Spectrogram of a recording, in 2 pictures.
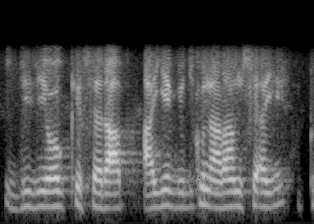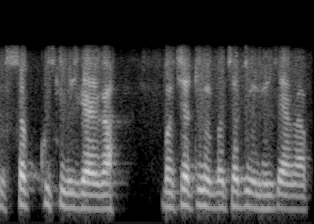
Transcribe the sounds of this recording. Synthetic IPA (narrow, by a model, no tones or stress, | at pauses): d͡ʒiːd͡ʒiːoːɡ̚kesɐɾaːpaːiebɪlkʊlaːɾaːmseaːieap̚kosɐb̚kʊt͡ʃʰmɪld͡ʒaːeːɡaː | bɐt͡ʃəʈ̪mẽbɐt͡ʃəʈ̪mẽbʱɐnd͡ʒaːeɡaː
